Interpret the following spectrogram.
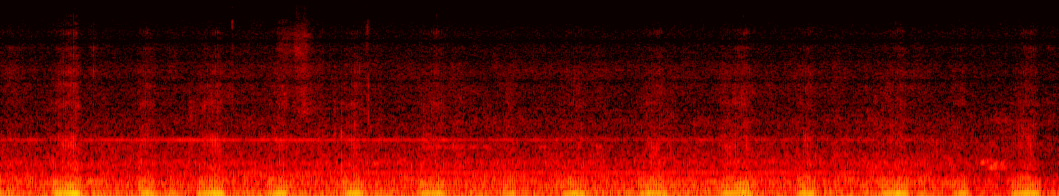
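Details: An almost six-month-old female Rottweiler puppy, fast asleep after coming home from professional training, snores in low, rumbling breaths that repeat steadily about every second and a half.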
